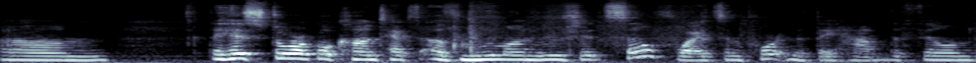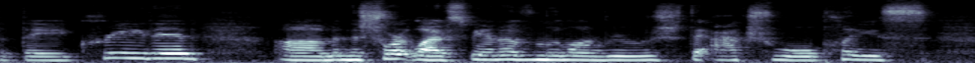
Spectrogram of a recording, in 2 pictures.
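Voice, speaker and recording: With audible room echo, a woman speaks at a medium pitch and ordinary pitch variation. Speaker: teacher. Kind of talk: recorded lecture. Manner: fast; hesitant with frequent fillers.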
